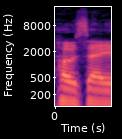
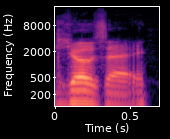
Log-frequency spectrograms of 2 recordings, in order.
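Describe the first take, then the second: First: The name begins with an H-like sound. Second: The name begins with a Z-like sound. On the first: "it is using the Spanish pronunciation" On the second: "the French pronunciation of Jose is Jose with with like a Z, Z sort of lead in"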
